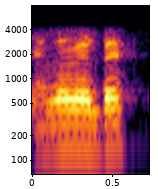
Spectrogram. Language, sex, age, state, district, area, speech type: Malayalam, male, 18-30, Kerala, Kozhikode, rural, conversation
